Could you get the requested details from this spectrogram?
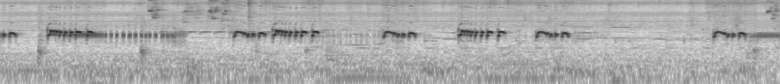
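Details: Booming local zebra dove song that sets other birds answering: short bursts of quick pulsed coos recur every second or two, some with a drawn-out steady note, across about a dozen seconds.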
